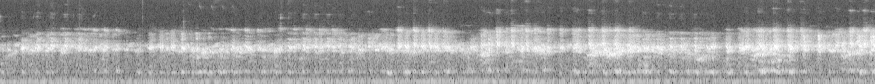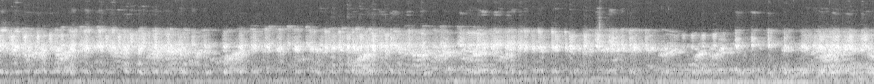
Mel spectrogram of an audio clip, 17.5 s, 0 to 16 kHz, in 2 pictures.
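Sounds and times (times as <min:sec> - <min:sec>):
frog chorus trilling in Czechia: 0:00.0 - 0:17.4.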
